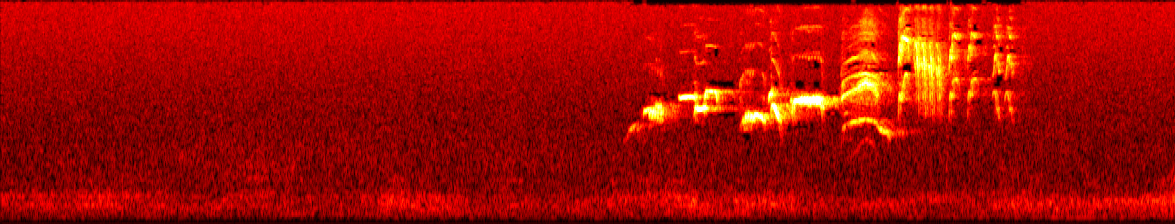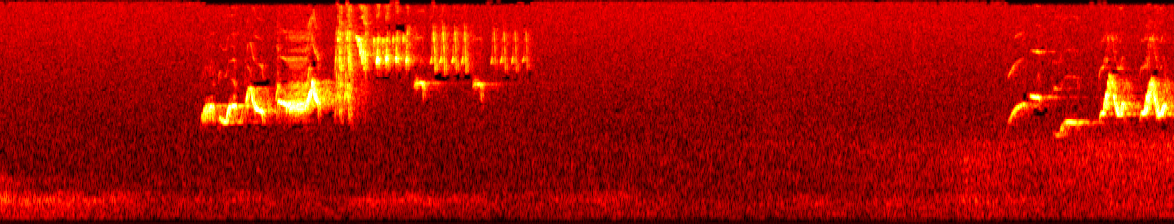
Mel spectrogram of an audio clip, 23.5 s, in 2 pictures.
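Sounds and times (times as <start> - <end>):
birdsong: 6.3 - 10.3, 13.8 - 17.1, 21.8 - 23.4.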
